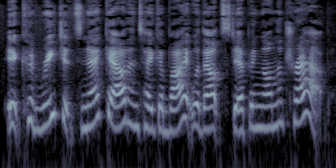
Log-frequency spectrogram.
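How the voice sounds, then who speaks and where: Woman reading as an eager, high-pitched little boy. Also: a little fast. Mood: earnest. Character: eager, skeptical little boy in a children's storybook.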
